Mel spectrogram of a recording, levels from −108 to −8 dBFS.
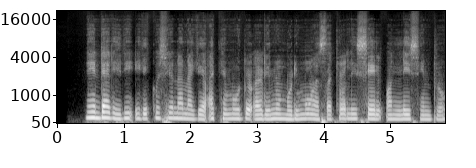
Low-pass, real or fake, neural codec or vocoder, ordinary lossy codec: none; fake; codec, 44.1 kHz, 1.7 kbps, Pupu-Codec; none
